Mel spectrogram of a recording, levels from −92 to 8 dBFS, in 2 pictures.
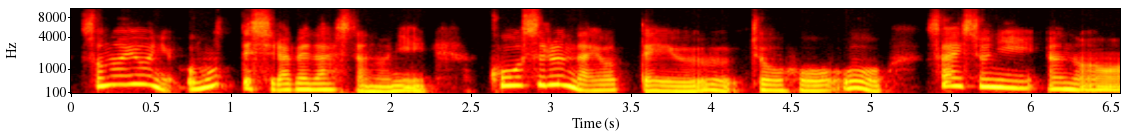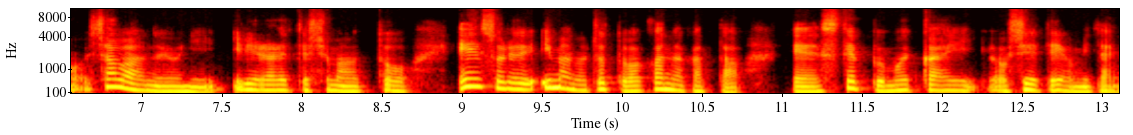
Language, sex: Japanese, female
